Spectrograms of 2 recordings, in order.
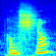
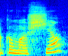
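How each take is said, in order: The two takes are said the same way.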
